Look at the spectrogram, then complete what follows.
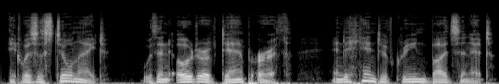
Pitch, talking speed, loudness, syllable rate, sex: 105 Hz, 230 wpm, -17 LUFS, 5.0 syllables/s, male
